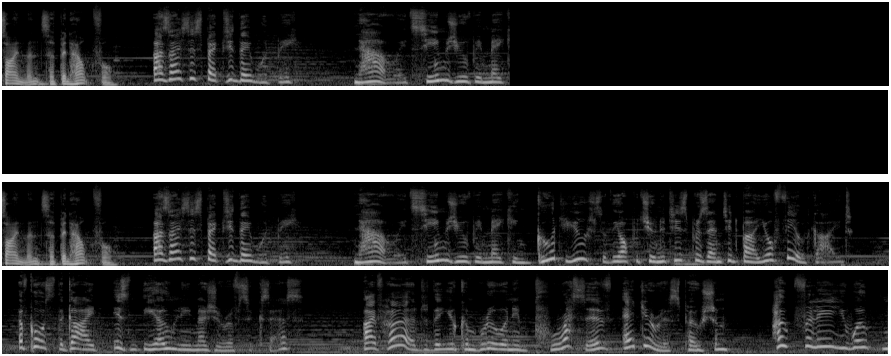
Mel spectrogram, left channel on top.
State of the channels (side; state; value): left; drops out; at 5.1 s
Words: have been helpful. As I suspected they would be. Now, it seems you've been making good use of the opportunities presented by your field guide. Of course, the guide isn't the only measure of success. I've heard that you can brew an impressive Edurus potion. Hopefully, you won't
